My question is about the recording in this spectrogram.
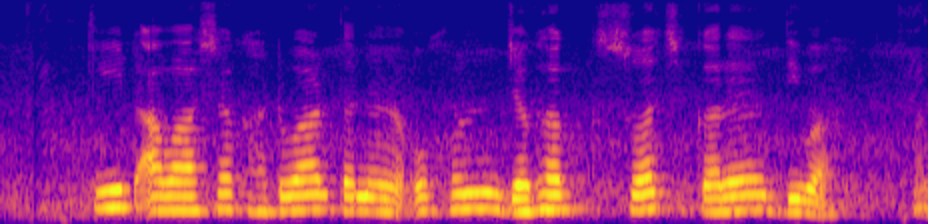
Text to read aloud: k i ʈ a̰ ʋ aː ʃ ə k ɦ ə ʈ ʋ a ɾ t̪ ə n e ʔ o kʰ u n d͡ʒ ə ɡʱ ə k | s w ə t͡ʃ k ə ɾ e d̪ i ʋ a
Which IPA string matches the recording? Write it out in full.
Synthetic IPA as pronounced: k i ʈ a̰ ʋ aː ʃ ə k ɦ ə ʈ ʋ a ɾ t̪ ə n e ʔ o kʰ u n d͡ʒ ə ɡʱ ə k | s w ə t͡ʃ k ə ɾ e d̪ i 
